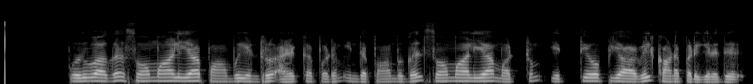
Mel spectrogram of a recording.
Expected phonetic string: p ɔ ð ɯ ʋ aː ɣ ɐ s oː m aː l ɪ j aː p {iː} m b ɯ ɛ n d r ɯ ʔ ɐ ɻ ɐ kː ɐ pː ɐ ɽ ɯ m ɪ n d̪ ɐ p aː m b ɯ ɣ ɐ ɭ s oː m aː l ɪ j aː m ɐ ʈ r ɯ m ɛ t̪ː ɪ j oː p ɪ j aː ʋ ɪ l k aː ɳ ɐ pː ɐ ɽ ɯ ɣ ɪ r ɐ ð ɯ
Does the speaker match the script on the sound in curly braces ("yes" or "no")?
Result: no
